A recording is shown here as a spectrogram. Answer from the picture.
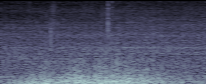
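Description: Wind buffeting the microphone: an uneven low rumble, with two faint clicks in the first half.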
